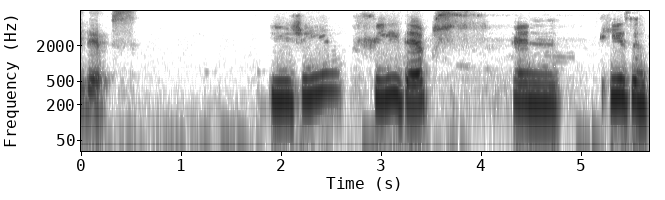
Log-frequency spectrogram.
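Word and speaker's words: Debs: railway is beginning informed by age how to pronounce the name eugene v dips eugene feedex and he's in the picture over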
